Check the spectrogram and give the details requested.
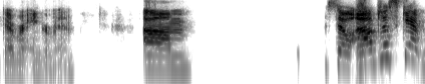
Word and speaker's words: Engerman: panel um and yes you are pronouncing my name exactly correctly which is people here often say it the wrong way but you're all you're saying it exactly right Deborah ingerman um so I'll just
